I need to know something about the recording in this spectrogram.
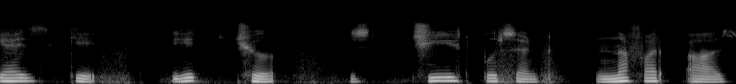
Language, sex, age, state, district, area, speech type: Kashmiri, male, 18-30, Jammu and Kashmir, Kupwara, rural, spontaneous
